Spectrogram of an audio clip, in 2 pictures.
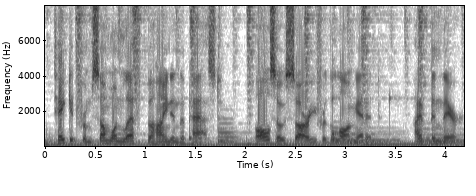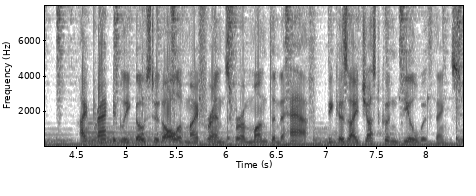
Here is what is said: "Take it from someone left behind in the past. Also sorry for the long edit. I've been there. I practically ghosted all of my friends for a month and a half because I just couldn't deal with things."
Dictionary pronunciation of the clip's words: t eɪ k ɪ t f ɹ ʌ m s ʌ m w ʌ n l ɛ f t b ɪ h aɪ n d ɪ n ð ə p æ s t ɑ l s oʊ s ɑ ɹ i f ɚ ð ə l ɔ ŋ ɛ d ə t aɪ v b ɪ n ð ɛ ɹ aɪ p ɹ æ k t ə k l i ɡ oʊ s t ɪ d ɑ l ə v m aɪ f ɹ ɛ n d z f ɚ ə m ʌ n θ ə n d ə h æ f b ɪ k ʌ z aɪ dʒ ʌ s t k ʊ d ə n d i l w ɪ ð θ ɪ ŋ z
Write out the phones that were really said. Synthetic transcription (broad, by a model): t eɪ k ɪ t f ɹ ʌ m s ʌ m w ʌ n l ɛ f t b ɪ h aɪ n d ɪ n ð ə p æ s t ɑ l s oʊ s ɑ ɹ i f ɚ ð ə l ɔ ŋ ɛ d ə t aɪ v b ɪ n ð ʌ ɹ aɪ p ɹ æ k t ə k l i ɡ oʊ s t ɪ d ɑ l ə v m aɪ f ɹ ɛ n d z f ɚ ə m ʌ n θ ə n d ə h æ f b ɪ k ʌ z aɪ dʒ ʌ s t k ʊ d n d i l w ɪ ð θ ɪ ŋ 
